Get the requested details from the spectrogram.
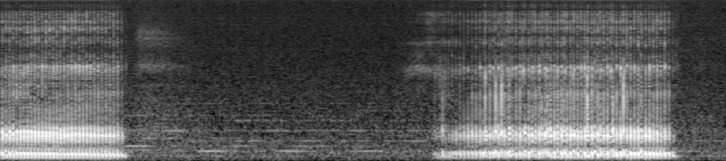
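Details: English Bulldog sleeping soundly, snoring: two long, loud, rattling snores a few seconds apart with a coarse fluttering buzz, separated by a quiet pause.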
